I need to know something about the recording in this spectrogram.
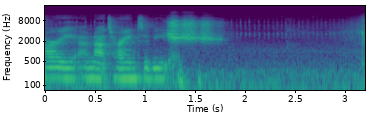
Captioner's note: Hank sushes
